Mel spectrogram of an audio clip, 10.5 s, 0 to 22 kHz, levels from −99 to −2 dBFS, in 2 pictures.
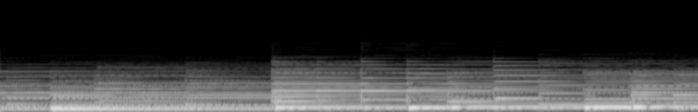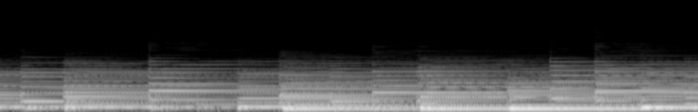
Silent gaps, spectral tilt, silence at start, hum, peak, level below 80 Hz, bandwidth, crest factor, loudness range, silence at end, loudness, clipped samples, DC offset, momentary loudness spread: none; -14.5 dB/octave; 0 s; none; -8 dBFS; -30 dBFS; 2.8 kHz; 14 dB; 4 LU; 0 s; -24 LUFS; under 0.1%; under 0.1%; 9 LU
